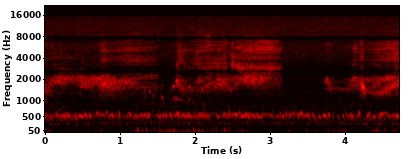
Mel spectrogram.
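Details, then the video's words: Black grouse on Ruabon Moor, Worlds End, North Wales, 25 March 2018: continuous deep bubbling overlaid by repeated loud, rushing hisses, some with a rising whoosh, over a gusty background. "Black Grouse at Worlds End Ruabon Moor North Wales on 25th March 2018"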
